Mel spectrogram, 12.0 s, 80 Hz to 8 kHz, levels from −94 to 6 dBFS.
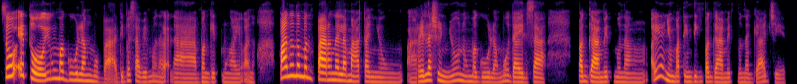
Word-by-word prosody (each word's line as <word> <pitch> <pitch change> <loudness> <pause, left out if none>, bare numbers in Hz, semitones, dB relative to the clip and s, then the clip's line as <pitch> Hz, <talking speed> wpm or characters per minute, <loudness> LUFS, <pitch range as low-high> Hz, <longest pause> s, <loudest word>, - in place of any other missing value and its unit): So 350 +2 +6
'eto, 235 - +5
'yong 280 +2 -1
magulang 225 -6 +1
mo 180 -4 -6
ba, - - -4
'di - - -10
ba, 205 +5 -7
sabi 165 -3 -4
mo 180 - -9
na 175 -3 -8
nabanggit 150 +1 -6
mo 155 - -10
nga 145 0 -8
'yong - - -13
ano, 155 - -9 0.3
pa'no 340 +4 +9
naman 345 -6 +3
parang 235 -2 +7
nalamatan 180 -5 0
'yong, 155 -1 -9 0.2
ah, 155 - -10
relasyon 205 +1 0
niyo 195 +5 -4
'nong 195 -4 -4
magulang 165 -3 -5
mo 195 +2 -7
dahil 160 -2 -1
sa 160 0 -2 0.5
paggamit 170 -2 +1
mo 165 -2 -8
ng 150 +5 -10
ayan, 330 +2 -2
'yong 185 -6 -1
matinding 175 -1 -6
paggamit 160 -1 -4
mo 155 - -13
ng 150 -1 -10
gadget? 150 -1 -8
175 Hz, 195 wpm, -23 LUFS, 155-210 Hz, 0.5 s, pa'no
